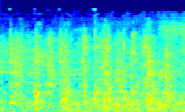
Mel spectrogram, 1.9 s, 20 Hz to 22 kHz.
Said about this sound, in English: 64 hands building a house for the homeless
